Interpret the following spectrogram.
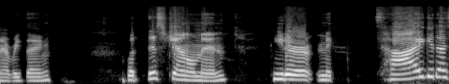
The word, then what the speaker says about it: McTighe: But this gentleman, Peter McTighe, did I say it right? Teague, I think. Is it? No, Peter McTighe. Matai?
